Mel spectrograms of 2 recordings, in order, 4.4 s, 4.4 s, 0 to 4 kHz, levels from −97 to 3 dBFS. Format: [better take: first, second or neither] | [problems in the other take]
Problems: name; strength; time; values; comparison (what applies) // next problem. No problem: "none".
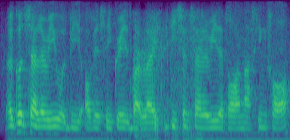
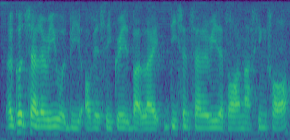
second | noise reduction (neural mask model Resemble Enhance denoiser)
